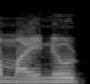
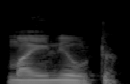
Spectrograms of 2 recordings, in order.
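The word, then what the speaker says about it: minute: मतलब य होता अच्छा स्पेलिंग वही रहता है जो मिनट का स्पेलिंग होता है माइन्यूट और मिनट का स्पेलिंग सेम रहता है बस वह जहां यूज हो रहा उस हिसाब से आपको प्रोनाउंस करना होता ए टाइम यूज कर रहे तो मिनट बोलेंगे और कहीं पर पार्टिकल के बारे में बात हो रही है तो माइन्यूट इसको बोलते हैं एटम्स क्या बोला हम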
